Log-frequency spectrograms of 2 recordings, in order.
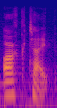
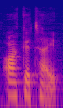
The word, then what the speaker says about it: archetype: And I kept saying archetype. He's like, no, it's archetype.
